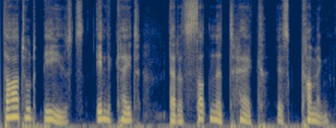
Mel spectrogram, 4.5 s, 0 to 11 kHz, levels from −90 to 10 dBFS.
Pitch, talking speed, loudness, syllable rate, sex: 135 Hz, 120 wpm, -20 LUFS, 4.4 syllables/s, male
